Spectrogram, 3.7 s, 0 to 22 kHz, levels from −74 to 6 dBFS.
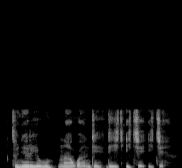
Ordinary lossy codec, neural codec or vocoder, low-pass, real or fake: none; none; none; real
